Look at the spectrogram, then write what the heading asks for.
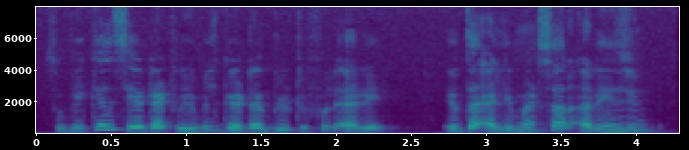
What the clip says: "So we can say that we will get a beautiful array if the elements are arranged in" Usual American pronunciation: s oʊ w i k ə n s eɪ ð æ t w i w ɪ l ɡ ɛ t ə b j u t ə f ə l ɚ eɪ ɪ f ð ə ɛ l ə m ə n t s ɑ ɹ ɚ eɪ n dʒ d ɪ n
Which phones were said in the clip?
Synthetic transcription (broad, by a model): s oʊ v i k ə n s eɪ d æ t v i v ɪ l ɡ ɛ t ə b j u t ə f ə l ɚ eɪ ɪ f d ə ɛ l ə m ə n t s ɑ ɹ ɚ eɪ n dʒ ɪ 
